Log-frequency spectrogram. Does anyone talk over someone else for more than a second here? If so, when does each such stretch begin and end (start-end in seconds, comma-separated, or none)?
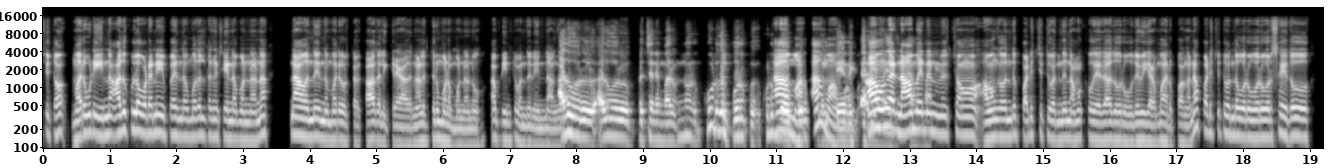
11.1-13.3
